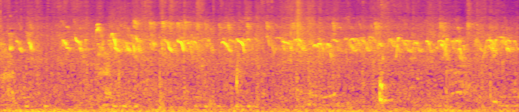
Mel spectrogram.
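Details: Baby chicks and young chickens pecking at a fresh meal of termites on a farm in the countryside; a dense, continuous chorus of high, short, down-slurred peeps from many chicks, with a low steady hum underneath.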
